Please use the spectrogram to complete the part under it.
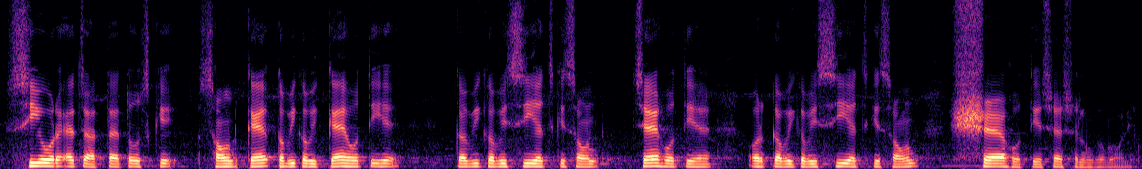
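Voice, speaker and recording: Male teacher, very slow pace, word-by-word phonics drill. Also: fairly high pitch, a little mellow. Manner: reads word lists one by one, repeats questions for the learner. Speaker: English pronunciation teacher.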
